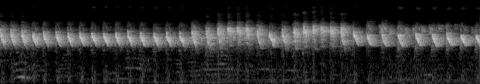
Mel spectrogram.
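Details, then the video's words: Persistent, clear-voiced Oriental white-eye used to train cage birds: an unbroken, very rapid series of high, bright repeated notes, slightly rising in pitch midway and then settling back. "MASTERAN kapas tembak gacor panjang dan suara jernih"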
